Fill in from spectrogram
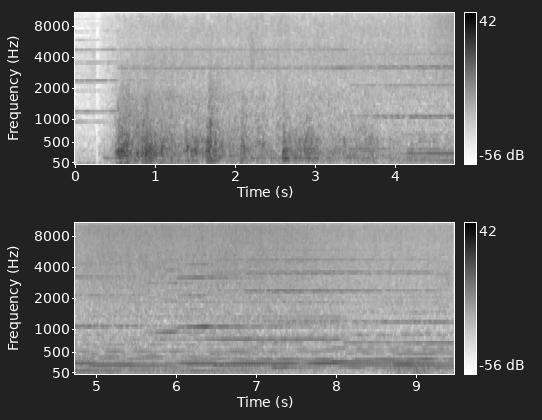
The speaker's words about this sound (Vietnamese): Dù cho những cơn mưa của Sài Gòn liên tục dội xuống,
